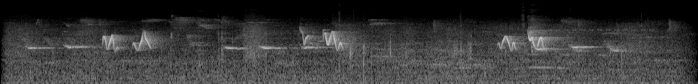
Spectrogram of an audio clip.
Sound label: Black-whiskered Vireo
